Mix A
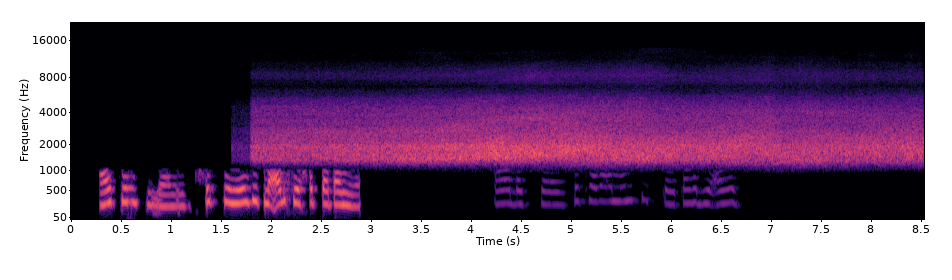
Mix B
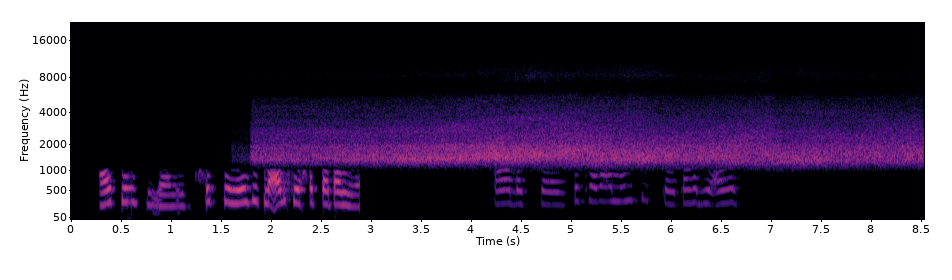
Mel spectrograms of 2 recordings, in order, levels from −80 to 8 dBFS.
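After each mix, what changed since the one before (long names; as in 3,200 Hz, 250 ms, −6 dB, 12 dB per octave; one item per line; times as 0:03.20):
first voice −11.0 dB
background −7.0 dB
master: add octave-band graphic EQ 125/250/500/1,000/2,000/4,000/8,000 Hz −7/−9/+3/+4/−10/−9/−6 dB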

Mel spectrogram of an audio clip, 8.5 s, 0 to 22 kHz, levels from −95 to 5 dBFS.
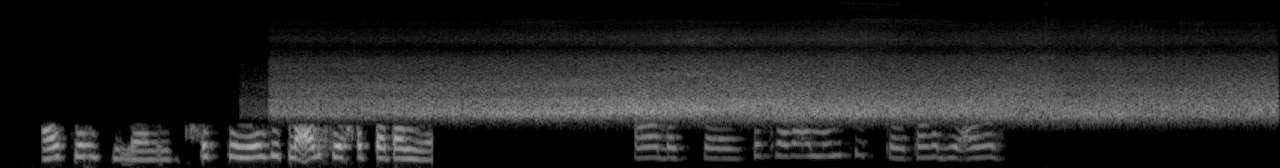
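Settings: background −3.5 dB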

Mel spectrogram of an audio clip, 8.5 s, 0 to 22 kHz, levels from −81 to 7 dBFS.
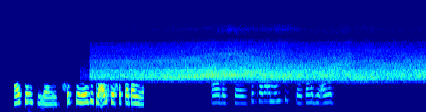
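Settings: first voice: add parametric band 440 Hz +6 dB 1.3 octaves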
